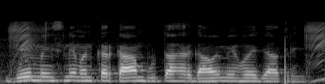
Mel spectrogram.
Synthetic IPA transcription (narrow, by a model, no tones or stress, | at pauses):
d͡ʒeːmẽɪ̃snemənkəɾkaːmbʱuːt̪aɦɐɾɡãːʋemẽɦoːed͡ʒaːt̪ɾɐɦiː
